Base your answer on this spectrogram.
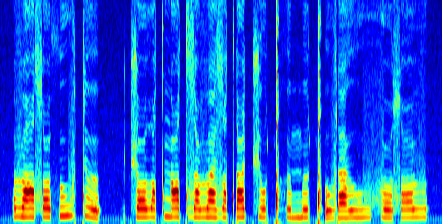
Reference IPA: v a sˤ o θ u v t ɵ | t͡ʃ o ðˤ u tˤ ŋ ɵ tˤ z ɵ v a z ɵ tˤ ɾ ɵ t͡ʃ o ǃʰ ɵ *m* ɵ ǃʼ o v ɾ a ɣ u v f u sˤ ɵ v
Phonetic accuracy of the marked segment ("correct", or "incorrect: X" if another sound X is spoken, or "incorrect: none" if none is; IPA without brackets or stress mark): correct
